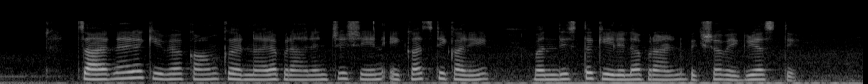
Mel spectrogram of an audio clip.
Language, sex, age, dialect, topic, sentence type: Marathi, female, 18-24, Northern Konkan, agriculture, statement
